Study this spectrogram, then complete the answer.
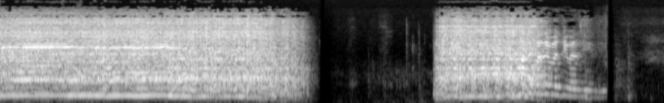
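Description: A blender whirs loudly through oranges in a continuous motor roar, stops for a short silence, then starts again and winds down, close by, with voices speaking over it.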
